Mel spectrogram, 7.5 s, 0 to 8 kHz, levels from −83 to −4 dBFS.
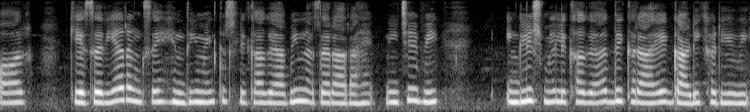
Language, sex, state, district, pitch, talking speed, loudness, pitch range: Hindi, female, Chhattisgarh, Raigarh, 275 Hz, 225 wpm, -16 LUFS, 260-285 Hz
